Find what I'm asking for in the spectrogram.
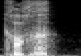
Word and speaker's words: Koch: For those of you who are giggling at this, because I'm sure some of you have, it's K-O-C-H, okay, Koch, but I can't pronounce it in a German word all the time, so I'm going to say Koch.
